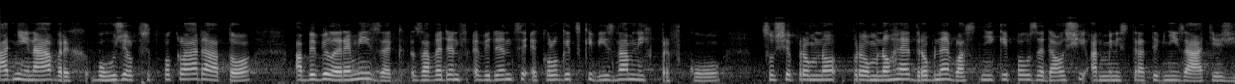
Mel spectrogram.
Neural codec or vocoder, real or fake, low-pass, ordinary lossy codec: none; real; 7.2 kHz; Opus, 16 kbps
